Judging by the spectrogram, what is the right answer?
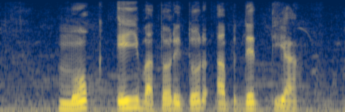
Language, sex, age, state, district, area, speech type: Assamese, male, 18-30, Assam, Nalbari, rural, read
